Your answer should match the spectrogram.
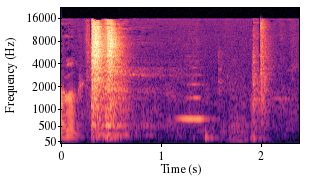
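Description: Kitchen range oven door being closed on a loaf: a short burst of noise a moment in, then a sharp click near the end as the door shuts.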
